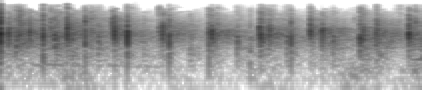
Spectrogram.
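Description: A church congregation clapping together at a French-speaking service, a lively, rhythmic run of claps from a crowd, fairly close, with faint voices mixed in.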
